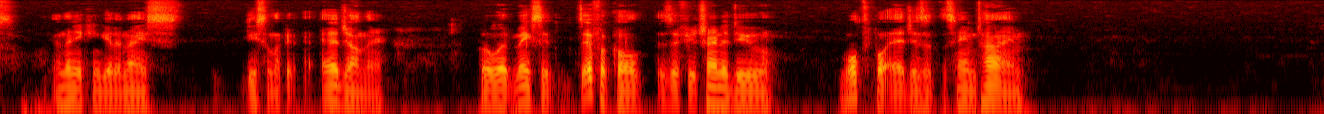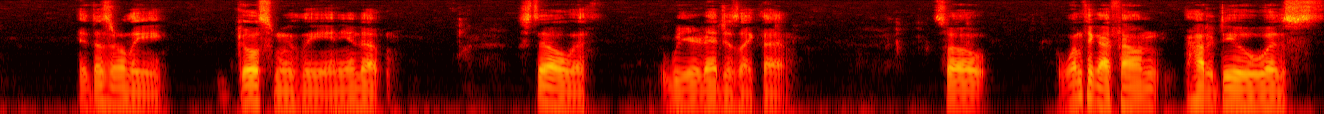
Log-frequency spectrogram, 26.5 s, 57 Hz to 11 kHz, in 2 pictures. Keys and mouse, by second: 1.7-3.6 middle drag, 4.2-5.3 middle drag, 5.3 ctrl+z, 10.8 w, 11.2-14.0 middle drag, 18.0-19.9 middle drag, 21.0 ctrl+z, 22.3 ctrl+z, 22.9 Tab, 23.8 ctrl+z.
